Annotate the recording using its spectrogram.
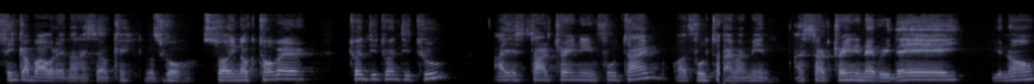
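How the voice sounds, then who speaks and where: Speaking at a fairly slow pace, a man talks with a Spanish accent. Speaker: MMA fighter. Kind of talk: interview. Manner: halting.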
